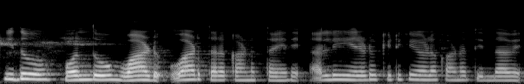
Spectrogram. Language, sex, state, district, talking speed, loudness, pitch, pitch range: Kannada, female, Karnataka, Bangalore, 125 wpm, -17 LUFS, 205 Hz, 195-220 Hz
